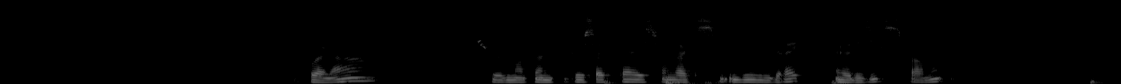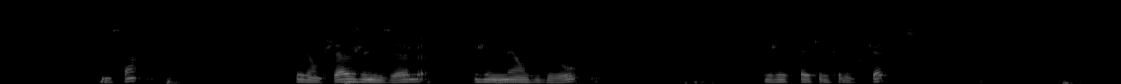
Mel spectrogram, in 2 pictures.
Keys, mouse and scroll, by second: 0.1 middle click, 0.7 z, 1.0 middle click, 4.5 middle click, 5.8 a, 6.4 s, 11.7 shift+click, 12.0 middle click, 12.4 a, 12.7 shift+middle click, 13.6 Tab, 14.4 KP_Divide, 15.2 KP_7, 16.1 ctrl+middle click, 17.3 Tab, 17.9 ctrl+r, 20.0 click, 20.3-20.8 scroll up 3, 20.7 a, 21.3 z, 21.6 b.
